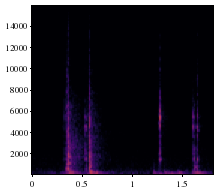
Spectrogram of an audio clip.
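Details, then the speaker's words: MK5 VW Jetta 2.5 L manual, starter jumped directly with remote starter in neutral; four sharp solenoid clicks with no cranking; starter motor failed from vacuum pump oil leak. "So emergency brake on, vehicle in neutral, and using the remote starter, just squeezing the trigger, and you hear it clicking"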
